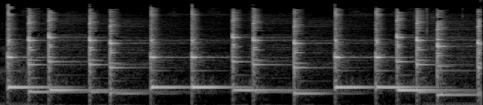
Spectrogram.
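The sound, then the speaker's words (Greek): A phone's messaging app ringtone plays alone, a bright electronic melody of quick plucked tones with a steady rhythm, loud, repeating its short phrase for about three seconds. “Θέλω όταν κάνει αυτόν τον ήχο να ξέρω ότι είναι αυτή.”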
